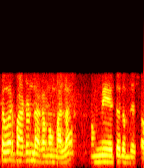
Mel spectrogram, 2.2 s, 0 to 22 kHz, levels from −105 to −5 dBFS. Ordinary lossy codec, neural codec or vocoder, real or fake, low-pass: none; none; real; 3.6 kHz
